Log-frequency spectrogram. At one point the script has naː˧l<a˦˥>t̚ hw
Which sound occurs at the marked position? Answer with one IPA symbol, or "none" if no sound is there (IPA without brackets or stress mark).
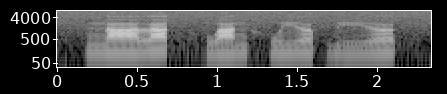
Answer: a˦˥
